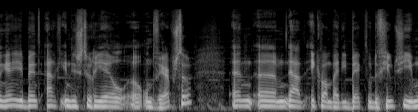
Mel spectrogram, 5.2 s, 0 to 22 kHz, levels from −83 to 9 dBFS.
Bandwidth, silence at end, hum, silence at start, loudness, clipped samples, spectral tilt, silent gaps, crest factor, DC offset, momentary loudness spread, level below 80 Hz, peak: 16 kHz; 0 s; none; 0 s; -24 LUFS; under 0.1%; -6 dB/octave; none; 16 dB; under 0.1%; 5 LU; -56 dBFS; -6 dBFS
